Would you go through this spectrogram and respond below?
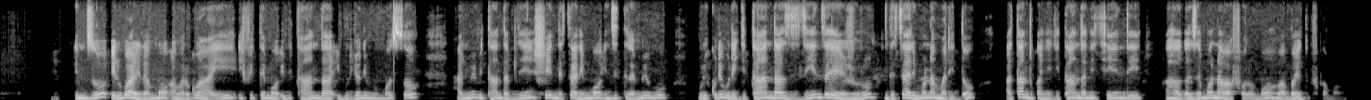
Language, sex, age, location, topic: Kinyarwanda, female, 18-24, Kigali, health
